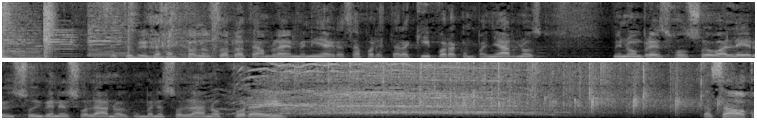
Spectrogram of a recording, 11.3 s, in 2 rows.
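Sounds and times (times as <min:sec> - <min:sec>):
speech: 0:01.0 - 0:08.1, 0:10.9 - 0:11.2
audience applause: 0:07.5 - 0:11.2.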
